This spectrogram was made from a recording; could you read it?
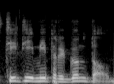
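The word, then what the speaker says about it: Tití Me Preguntó: It's Titi Mi Pregunto, Bad Bunny.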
